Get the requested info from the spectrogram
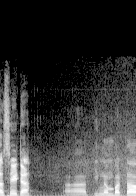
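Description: Speech: a voice talking, broken by a pause of about half a second near the middle.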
